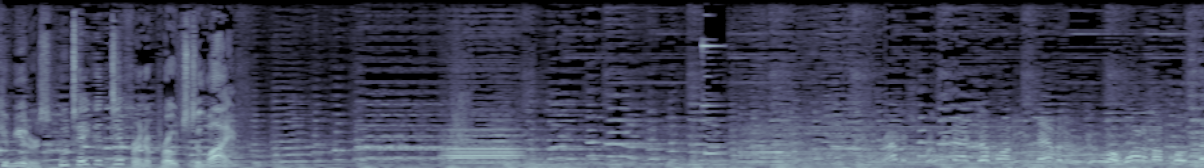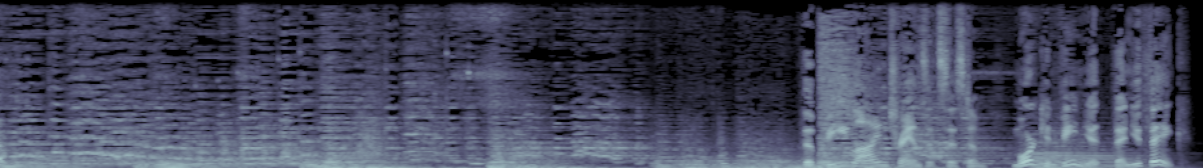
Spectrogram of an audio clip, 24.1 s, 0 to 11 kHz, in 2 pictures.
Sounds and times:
Speech: 0.0 - 2.5, 20.1 - 24.0
Music: 0.0 - 24.0.

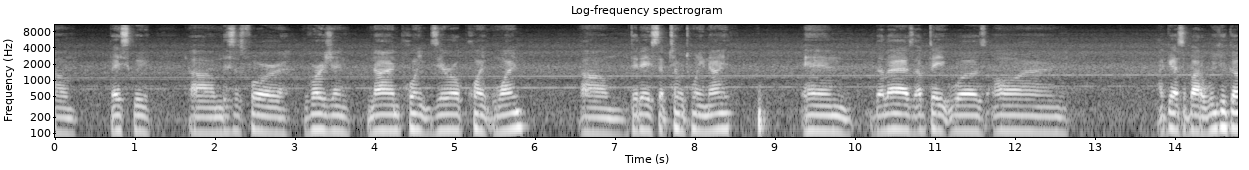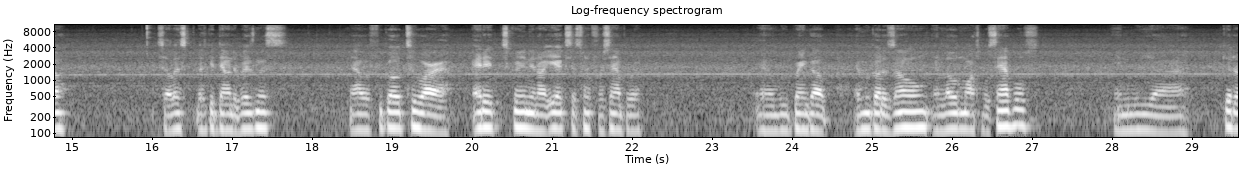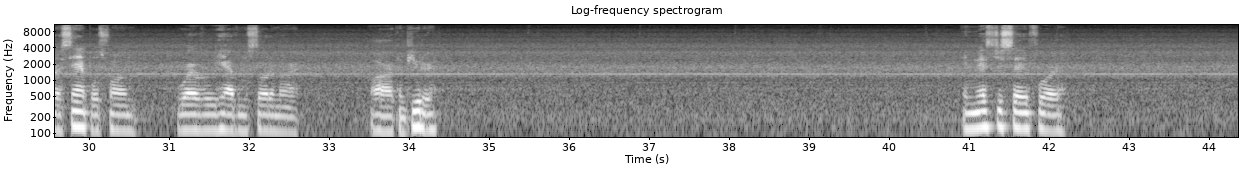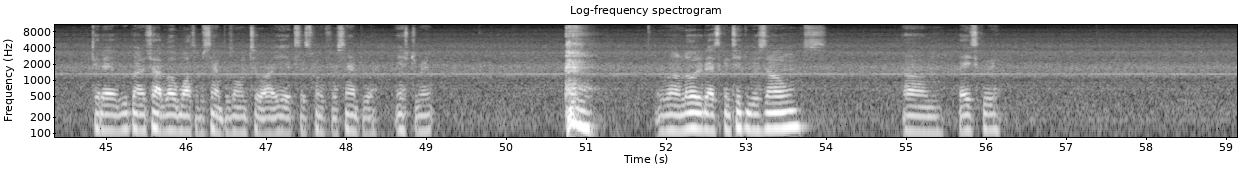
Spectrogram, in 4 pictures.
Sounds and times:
Speech: 0.0 - 5.9, 6.6 - 8.5, 9.3 - 12.7, 13.8 - 15.0, 16.0 - 17.7, 18.4 - 22.2, 23.5 - 27.1, 28.0 - 32.7, 33.5 - 34.4, 40.9 - 42.3, 44.8 - 49.1, 51.8 - 54.0, 54.9 - 56.2.

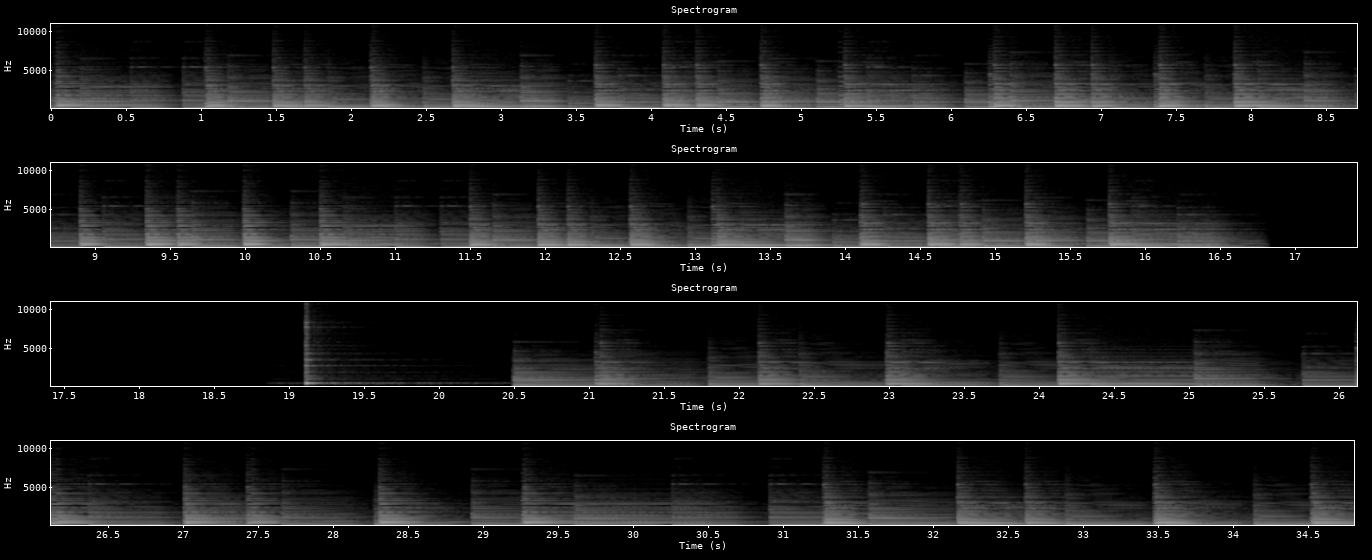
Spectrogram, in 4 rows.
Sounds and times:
Piano: 0.0 - 16.8, 20.5 - 34.8.

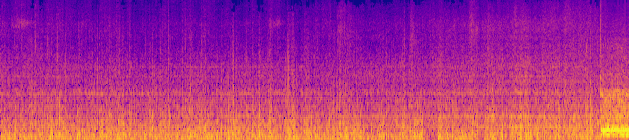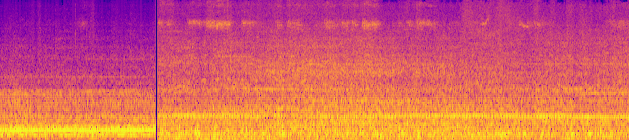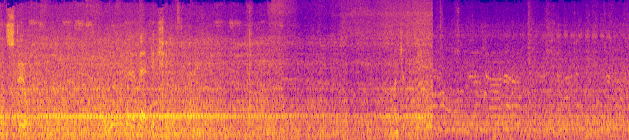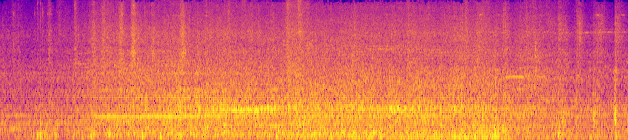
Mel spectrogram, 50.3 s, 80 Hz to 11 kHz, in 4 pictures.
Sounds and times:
Railroad car, train wagon: 0.0 - 50.3
Train: 0.0 - 50.3
Clickety-clack: 38.5 - 42.5, 43.1 - 50.3.

